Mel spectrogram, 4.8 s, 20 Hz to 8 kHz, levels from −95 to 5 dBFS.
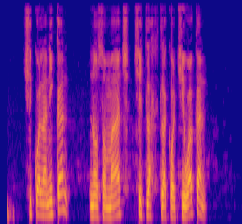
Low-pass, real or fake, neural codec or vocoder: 7.2 kHz; real; none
